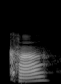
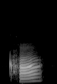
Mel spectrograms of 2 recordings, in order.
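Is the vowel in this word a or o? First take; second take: a; o. First: The vowel is pronounced as a. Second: The vowel is pronounced as o. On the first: "Ka en Amuri y Salitre" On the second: "se dice ko en Coroma"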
